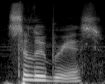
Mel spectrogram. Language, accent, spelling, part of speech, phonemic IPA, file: English, US, salubrious, adjective, /səˈlu.bɹi.əs/, En-us-salubrious.ogg
- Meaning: Promoting health or well-being; wholesome, especially relating to food or air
